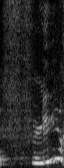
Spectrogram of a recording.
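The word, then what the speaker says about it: Phlur: Donc c'est la marque Flur, ça s'écrit P-H-L-U-R, et c'est vendu chez Sephora Canada.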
